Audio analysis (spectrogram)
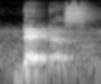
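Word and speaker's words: debtors: डेटर्स। लिखा जाता है DEB एंड B is silent. बोला कैसे जाता है? डेटर्स।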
